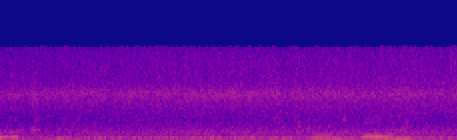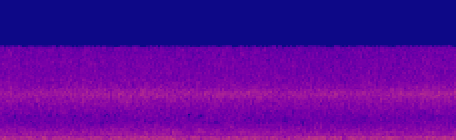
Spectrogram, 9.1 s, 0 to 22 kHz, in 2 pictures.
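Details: Honey bees at work on a spring day, May 10th 2015, in Caribou, Nova Scotia, Canada, foraging and bringing pollen home to the colony; a steady low droning hum with one louder, closer buzz passing around the fourth second, and a faint murmur of speech.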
